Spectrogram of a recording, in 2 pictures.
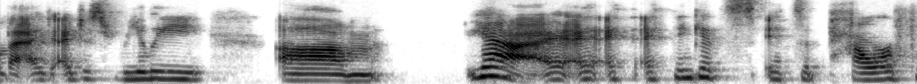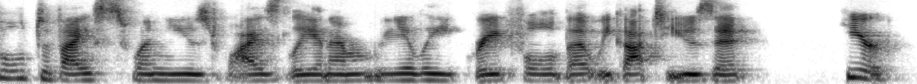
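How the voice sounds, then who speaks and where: A woman speaking as a writer on a discussion panel, thoughtfully, often halting and repeating words as she forms her thoughts. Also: mid-range voice, bright, forceful tone. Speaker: comics writer and panel guest.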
